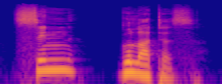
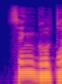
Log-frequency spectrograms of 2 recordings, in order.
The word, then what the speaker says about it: Singultus: My Latin name is Singulatus. Singulatus. – Singulatus. – Yeah. Huh. I mightn't be pronouncing that 100% correct in Latin. Singulatus. – Gulatus. – Gultus. Singultus.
